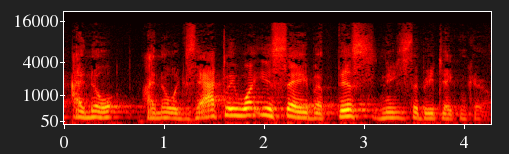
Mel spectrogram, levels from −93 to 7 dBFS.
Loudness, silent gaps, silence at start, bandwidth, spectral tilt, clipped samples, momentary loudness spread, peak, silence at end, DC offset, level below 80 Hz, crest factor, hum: -30 LUFS; none; 0 s; 15.5 kHz; -5 dB/octave; under 0.1%; 11 LU; -12 dBFS; 0.05 s; under 0.1%; -68 dBFS; 18 dB; none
